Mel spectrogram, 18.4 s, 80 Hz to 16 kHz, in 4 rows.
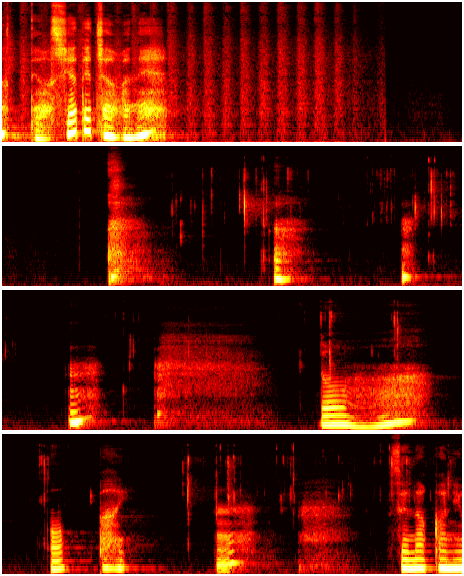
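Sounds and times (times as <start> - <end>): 
soap being worked into a lather: 0.0 - 3.8, 6.2 - 9.5, 15.5 - 18.3
speech: 0.4 - 1.7, 12.4 - 13.0, 17.8 - 18.3.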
